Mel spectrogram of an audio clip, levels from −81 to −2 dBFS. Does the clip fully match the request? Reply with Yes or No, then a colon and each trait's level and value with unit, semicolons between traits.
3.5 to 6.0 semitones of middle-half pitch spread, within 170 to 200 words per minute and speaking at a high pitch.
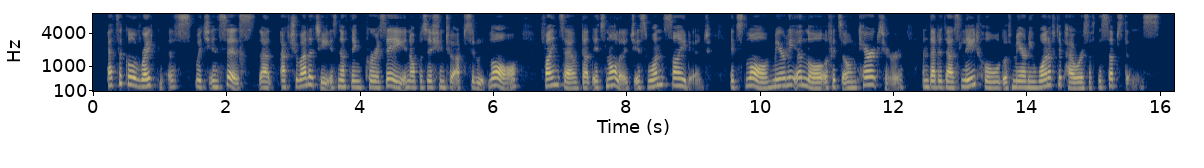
Yes: average, 4.4 semitones; average, 175 wpm; high, 195 Hz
